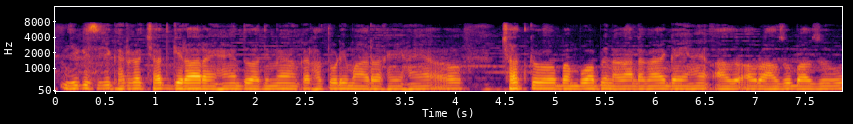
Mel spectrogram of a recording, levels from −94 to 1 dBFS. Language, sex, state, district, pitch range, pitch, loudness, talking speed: Hindi, male, Punjab, Kapurthala, 125-130 Hz, 125 Hz, -21 LUFS, 220 wpm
